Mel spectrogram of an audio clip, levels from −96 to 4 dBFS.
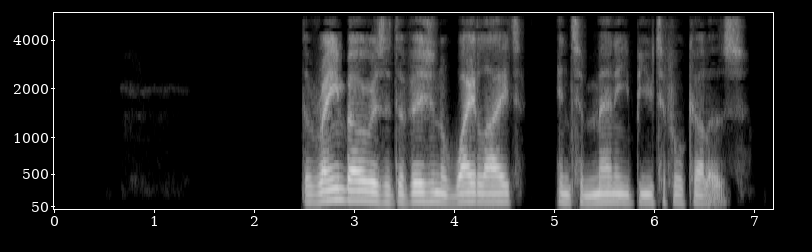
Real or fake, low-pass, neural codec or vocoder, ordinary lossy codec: fake; 5.4 kHz; codec, 16 kHz in and 24 kHz out, 1 kbps, XY-Tokenizer; MP3, 32 kbps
